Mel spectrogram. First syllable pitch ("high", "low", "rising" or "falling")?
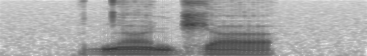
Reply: low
